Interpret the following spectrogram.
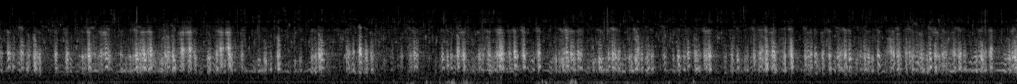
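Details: Many wood frogs calling at a pond in spring, courting and breeding after thawing; raspy clucking croaks tumble over one another in a steady racket, with brief low thumps near the middle.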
